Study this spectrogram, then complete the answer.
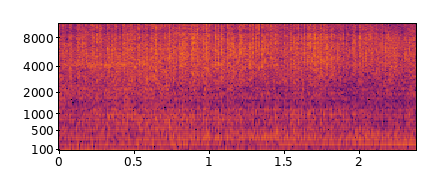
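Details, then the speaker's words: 1986 Ford Thunderbird, 302 V8 with 6-71 Roots blower and welded rear, tuned for altitude, starting at about 20°F in Rapid City winter; loud, rough idle with uneven, lumpy beat under blower noise, already missing, cause unknown. "it's already missing yeah it's this part oh it does great"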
